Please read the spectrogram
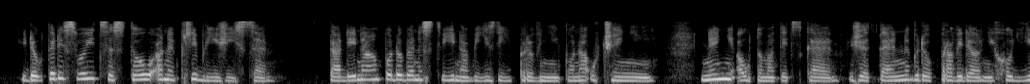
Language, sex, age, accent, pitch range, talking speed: Czech, female, 30-49, native, 170-205 Hz, 115 wpm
